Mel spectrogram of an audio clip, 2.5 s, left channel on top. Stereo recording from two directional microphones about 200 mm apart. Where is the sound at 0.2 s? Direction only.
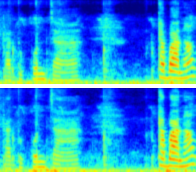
5° right (ahead or behind).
